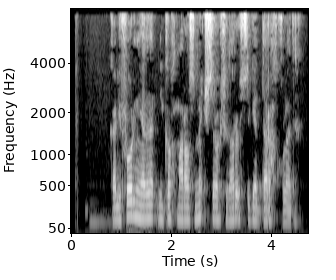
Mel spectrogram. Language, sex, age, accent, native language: Uzbek, male, 18-24, Jizzax, Uzbek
